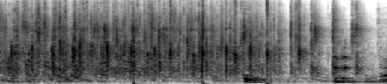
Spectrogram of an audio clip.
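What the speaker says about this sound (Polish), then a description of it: "Oklaski też mogą być" A concert audience claps in a dense, loud burst of applause, individual claps crisp and near, thinning slightly toward the end.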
